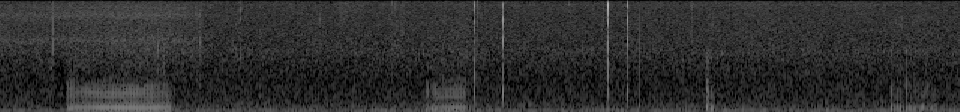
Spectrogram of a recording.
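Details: Snoring from a sleeping female cat, unedited real recording: low, buzzing, rumbling snores, two clear and a fainter third, against a steady room hum.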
